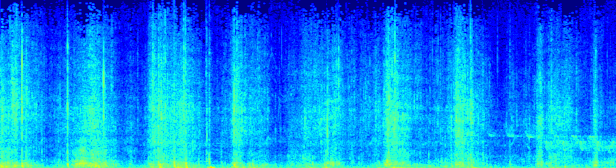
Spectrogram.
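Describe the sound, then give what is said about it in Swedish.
Footsteps crunch over dry, brittle reindeer lichen while walking down along rock slabs, in a steady walking rhythm, each step a crisp, crackly rustle at moderate loudness with no talking. “Knaprig renlav.”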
